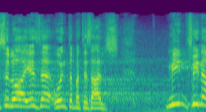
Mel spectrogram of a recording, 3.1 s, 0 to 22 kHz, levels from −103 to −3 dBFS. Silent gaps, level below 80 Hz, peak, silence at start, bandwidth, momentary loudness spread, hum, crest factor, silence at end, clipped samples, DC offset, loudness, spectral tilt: none; -50 dBFS; 0 dBFS; 0 s; 13 kHz; 12 LU; none; 16 dB; 0 s; under 0.1%; under 0.1%; -15 LUFS; -3 dB/octave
